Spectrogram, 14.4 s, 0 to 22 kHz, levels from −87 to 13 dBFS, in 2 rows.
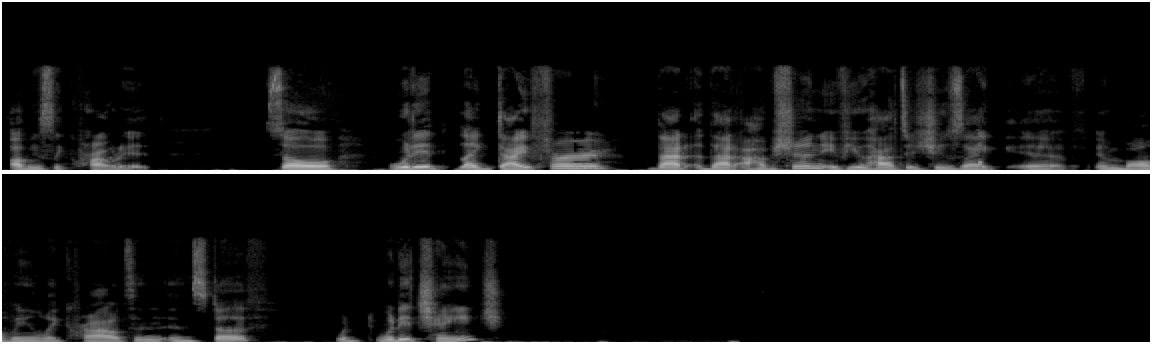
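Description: A corrupt frame decoded at 0.67 s gives a faint, brief blip. Another at 6.10 to 6.12 s, after "you had to choose" and before "if involving like crowds", is a much louder chirp. Each time, one damaged frame was played with misread data, scattering energy wrongly.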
